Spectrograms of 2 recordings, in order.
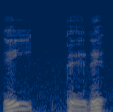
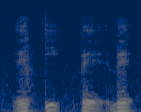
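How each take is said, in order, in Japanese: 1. 3拍で発音します。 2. 4拍で発音します。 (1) "サルムカワ千歳方言ではですね、エイペレというふうに、発音が3 拍" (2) "静内方言ではですね、エイペレというふうに、発音が4 拍なんですよ。"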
